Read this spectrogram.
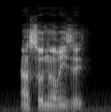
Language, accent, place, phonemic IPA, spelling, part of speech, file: French, France, Lyon, /ɛ̃.sɔ.nɔ.ʁi.ze/, insonoriser, verb, LL-Q150 (fra)-insonoriser.wav
- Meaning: to deafen, to soundproof (to make something soundproof)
